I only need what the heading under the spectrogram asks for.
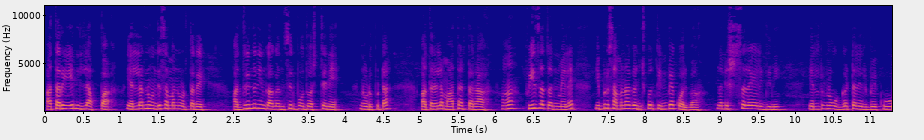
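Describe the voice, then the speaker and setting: A woman's voice: high-pitched, lo-fi sound, natural voice. A woman voicing a patient mother who soothes and coaxes her crying daughter in a family skit. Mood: soothing. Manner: soothing, coaxing, lecturing softly.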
